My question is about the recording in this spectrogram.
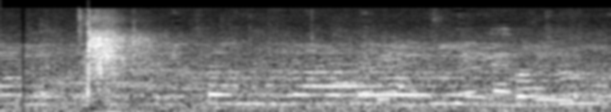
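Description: One short, sharp swishing crack about a third of a second in, over the background voices of a crowd.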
